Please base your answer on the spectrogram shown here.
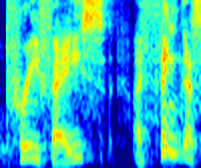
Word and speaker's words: Preface: Also, Geely have a new car that's called Preface. I think that's how you pronounce it. It's Preface.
